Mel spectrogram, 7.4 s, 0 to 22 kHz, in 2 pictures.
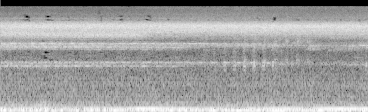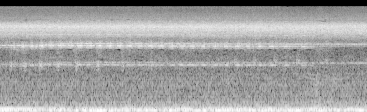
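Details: On 25 July 2019 an evening cicada gives a short burst of quick, rhythmic pulses in the middle of the recording, beneath a continuous high insect buzz and faint low hum.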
